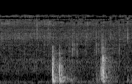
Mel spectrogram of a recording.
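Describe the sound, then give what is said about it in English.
Bananas, cut lengthwise, sizzle with brown sugar in a frying pan as a French toast topping, a steady bright hiss with a few sharper crackles and pops breaking through the frying noise. No one speaks. “We're going to put those bananas in there, let that go.”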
